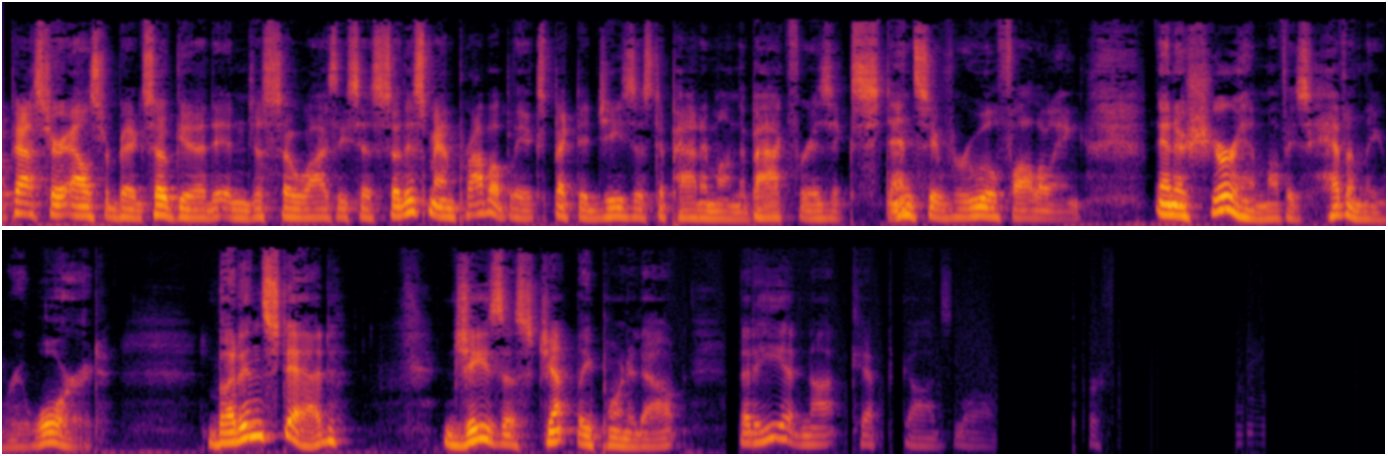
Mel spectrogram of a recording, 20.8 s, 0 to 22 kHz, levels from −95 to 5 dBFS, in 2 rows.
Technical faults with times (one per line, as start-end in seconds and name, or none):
15.36-20.75 truncation distortion on a fade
